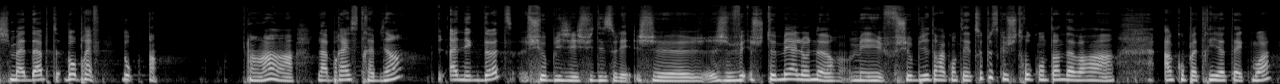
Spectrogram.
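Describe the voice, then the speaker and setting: A woman's voice: medium pitch, moderate pace, a little mellow. A woman from the Vosges with a Vosges accent, hosting a podcast in a loose, teasing and rambling way. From Vosges, France. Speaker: podcast host. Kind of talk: casual chat.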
